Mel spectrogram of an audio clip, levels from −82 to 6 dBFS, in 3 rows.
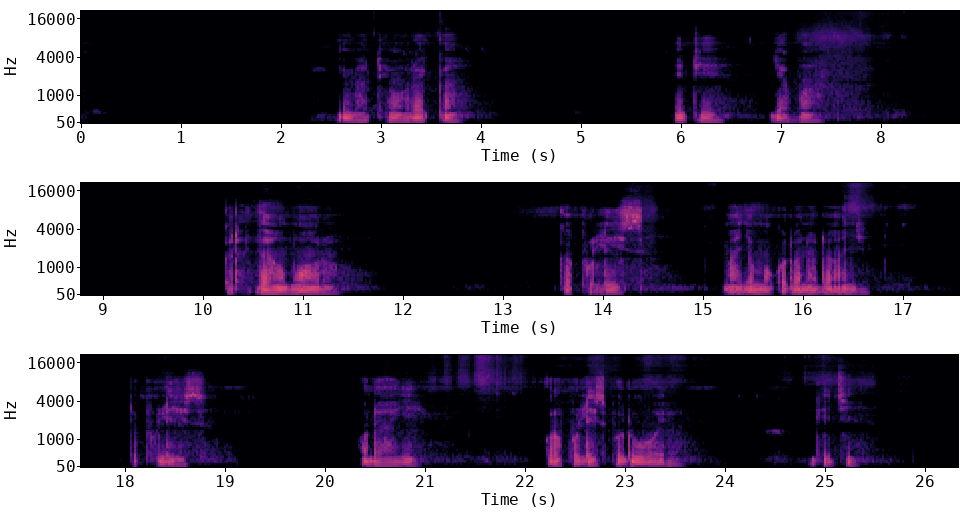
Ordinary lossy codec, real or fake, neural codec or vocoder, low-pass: none; real; none; none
